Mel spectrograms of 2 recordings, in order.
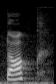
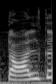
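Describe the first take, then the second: First: टॉक with a silent L, said as the right reading; correct pronunciation. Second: टॉल्क with the L sounded, as a wrong example; wrong pronunciation. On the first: Teacher giving students the right reading टॉक. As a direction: say टॉक and drop the L. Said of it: "आप इसको क्या पढ़ते हो, टॉक". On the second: Teacher showing students the wrong reading टॉल्क. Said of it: "टॉल्क तो नहीं पढ़ते हो ना". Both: Shown as a demonstration.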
